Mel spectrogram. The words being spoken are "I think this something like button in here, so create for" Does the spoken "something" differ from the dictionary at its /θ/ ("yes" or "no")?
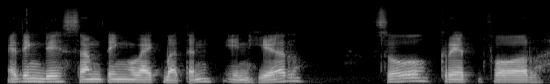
yes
